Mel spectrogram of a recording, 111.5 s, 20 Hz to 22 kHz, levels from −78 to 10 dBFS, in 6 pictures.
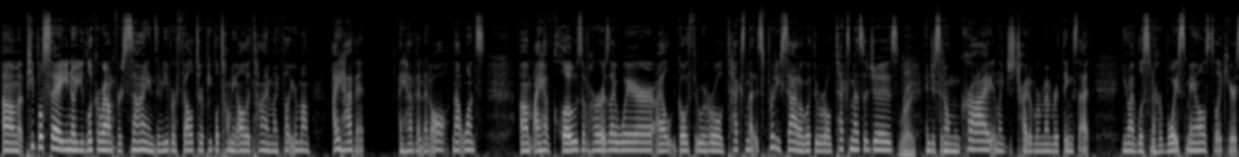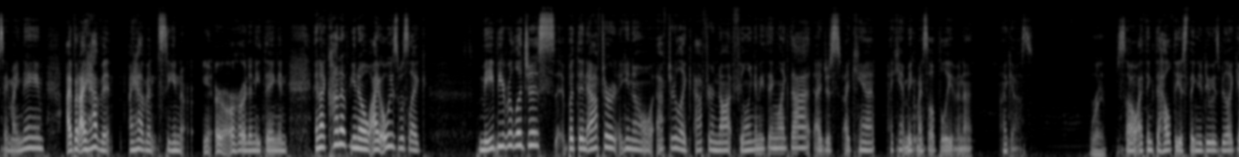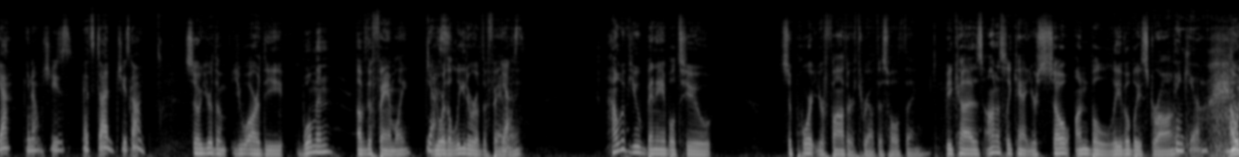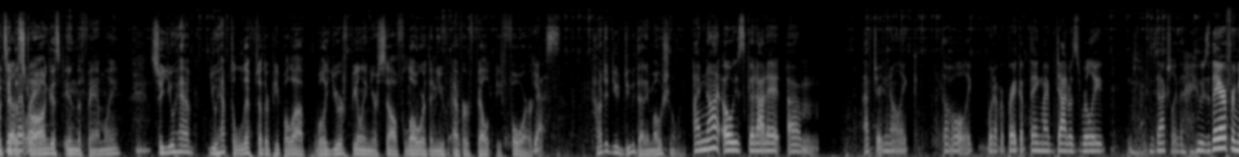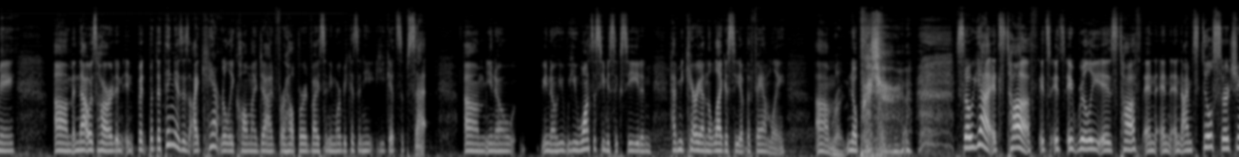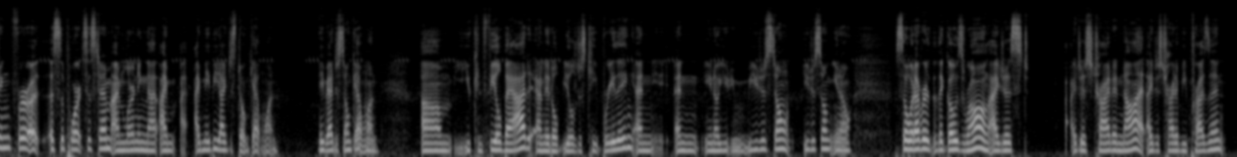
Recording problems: animal sounds; faint; throughout; 30 dB below the speech

